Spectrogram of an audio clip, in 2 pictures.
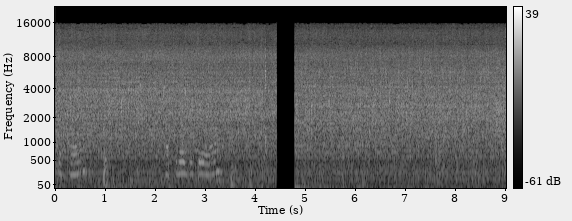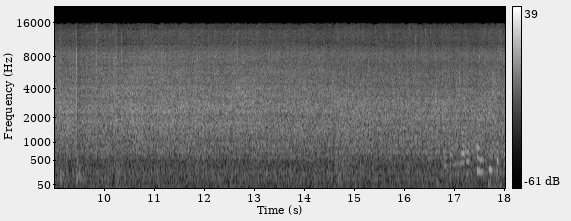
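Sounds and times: chicken sizzling in oil: 0:00.0 - 0:18.0.

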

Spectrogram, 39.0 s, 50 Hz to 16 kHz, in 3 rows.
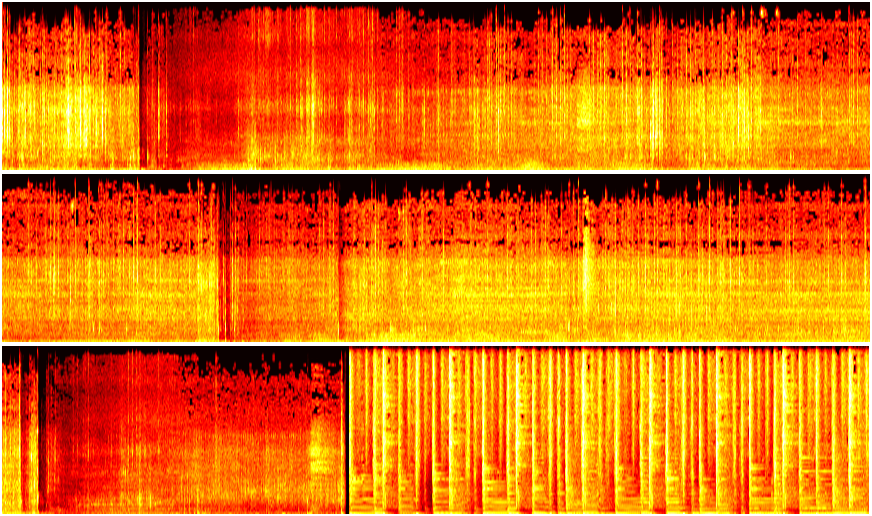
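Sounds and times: bike tyres rolling on rock: 0:00.0 - 0:31.2
wind buffeting microphone: 0:00.0 - 0:31.2
bike rattling: 0:00.0 - 0:39.0.

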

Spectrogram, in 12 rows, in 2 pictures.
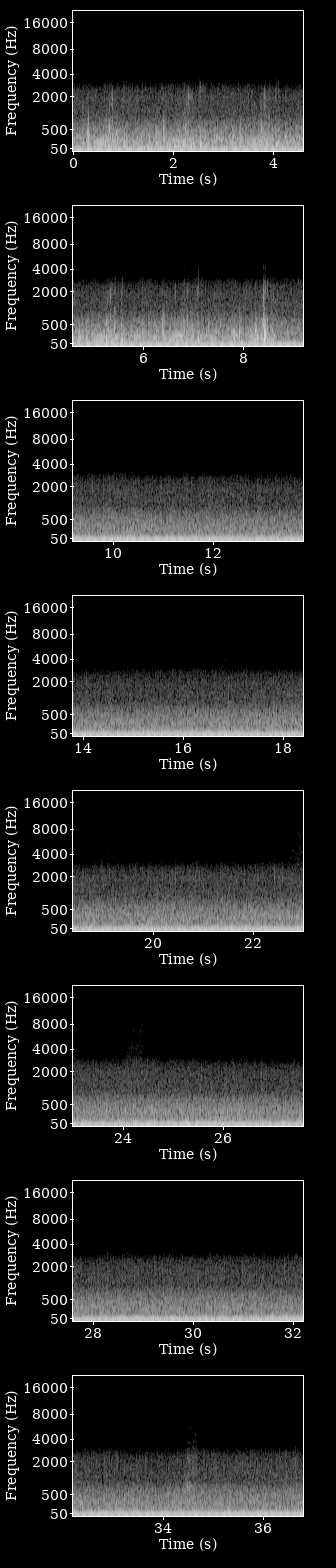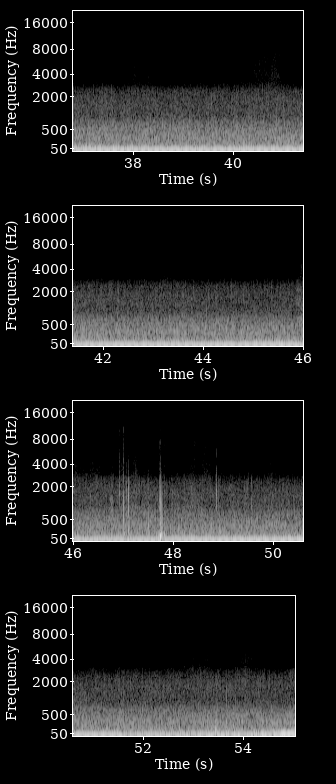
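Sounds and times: heavy rain on a car: 0:00.0 - 0:55.0
low rumble: 0:00.0 - 0:55.0.

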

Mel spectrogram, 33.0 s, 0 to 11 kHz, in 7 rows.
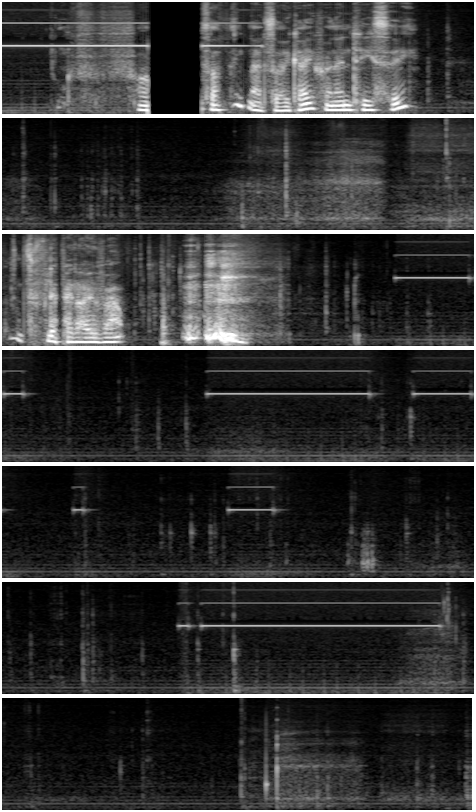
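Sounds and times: multimeter continuity beeps: 0:00.0 - 0:02.7, 0:13.4 - 0:14.5, 0:16.2 - 0:19.0, 0:21.2 - 0:21.8, 0:25.4 - 0:28.1.

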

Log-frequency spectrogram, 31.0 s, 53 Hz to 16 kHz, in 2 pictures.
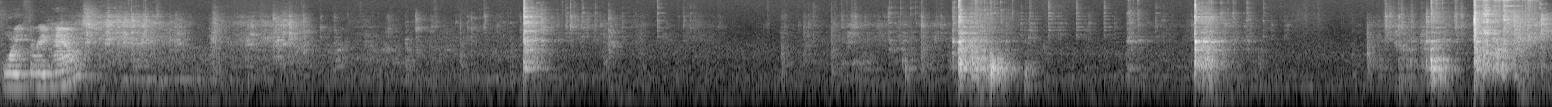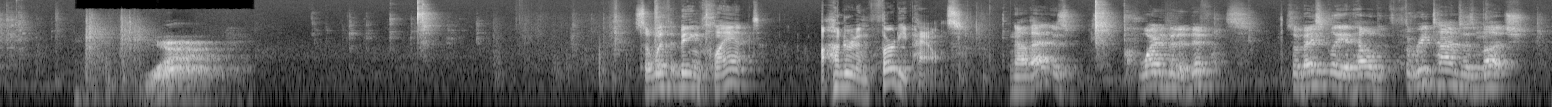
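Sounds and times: chain and weight plates clanking: 0:00.7 - 0:07.4, 0:13.8 - 0:15.9.

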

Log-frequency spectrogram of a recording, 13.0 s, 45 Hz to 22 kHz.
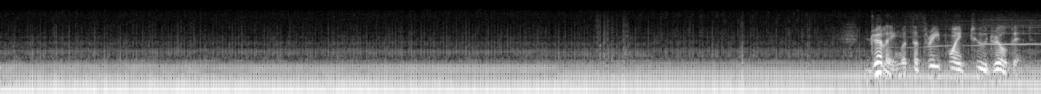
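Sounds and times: faint hiss: 0:00.0 - 0:13.0
low electrical hum: 0:00.0 - 0:13.0.

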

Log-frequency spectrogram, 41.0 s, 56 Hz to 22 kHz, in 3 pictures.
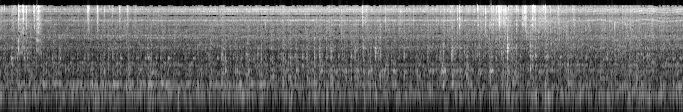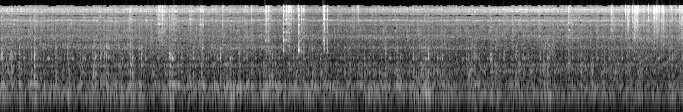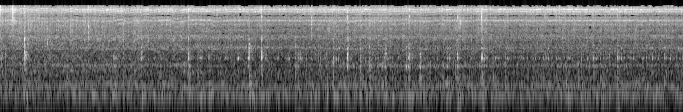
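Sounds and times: meat grinder motor hum: 0:00.0 - 0:40.9
candies crackling being crushed: 0:00.1 - 0:01.1, 0:01.7 - 0:02.8, 0:08.9 - 0:11.7, 0:16.0 - 0:20.6, 0:25.4 - 0:28.2.

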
